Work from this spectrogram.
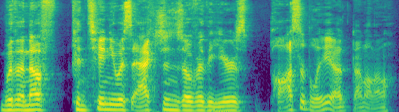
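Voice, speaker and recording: Man, casual and halting. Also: medium pitch, a bit bright. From Canada. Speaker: panelist in a post-show cast discussion. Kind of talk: casual discussion.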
